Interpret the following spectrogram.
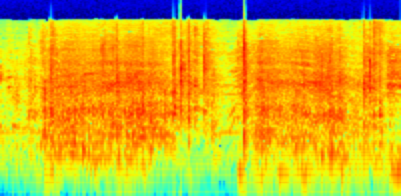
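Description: Skateboard wheels rolling on a wooden mini ramp, with several sharp clacks of the board striking the wood, the loudest about two and a half seconds in.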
